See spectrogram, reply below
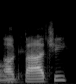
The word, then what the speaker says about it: Agbaji: O'Shea, I always get that the name wrong. – Agbaji is his last name. – Agbaji, yeah.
